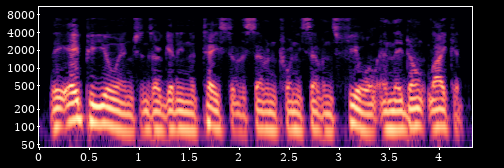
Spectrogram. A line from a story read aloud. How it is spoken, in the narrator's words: Brian said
